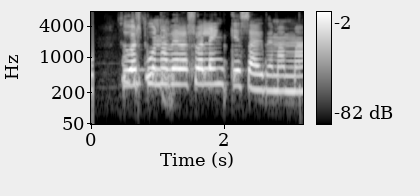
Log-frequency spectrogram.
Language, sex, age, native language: Icelandic, female, 12, Icelandic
